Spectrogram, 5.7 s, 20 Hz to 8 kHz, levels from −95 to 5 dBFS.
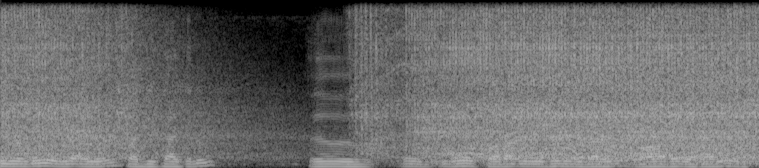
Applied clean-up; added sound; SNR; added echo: none; Mechanisms; -5 dB; none.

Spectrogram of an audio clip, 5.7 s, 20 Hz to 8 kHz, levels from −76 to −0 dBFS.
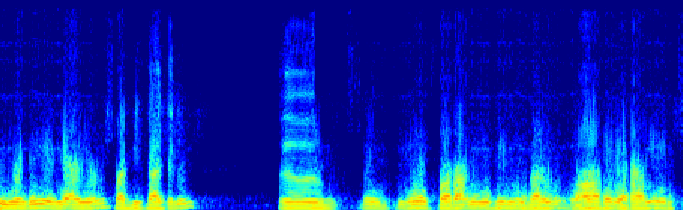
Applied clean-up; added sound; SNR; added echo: neural separator model SepFormer DNS4.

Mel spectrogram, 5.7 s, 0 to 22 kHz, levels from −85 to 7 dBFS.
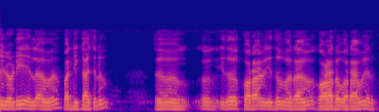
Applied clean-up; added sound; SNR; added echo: none; none; none; none.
